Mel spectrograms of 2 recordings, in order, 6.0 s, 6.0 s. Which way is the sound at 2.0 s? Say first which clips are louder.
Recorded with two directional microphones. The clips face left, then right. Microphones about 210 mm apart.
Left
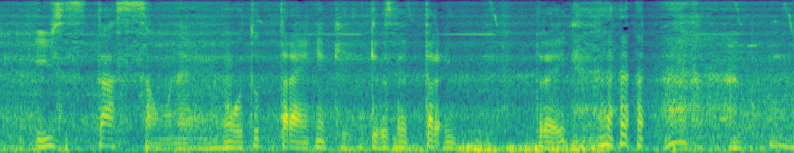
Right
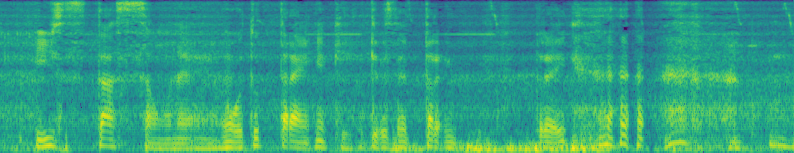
Right 1 dB; 10° right (ahead or behind).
